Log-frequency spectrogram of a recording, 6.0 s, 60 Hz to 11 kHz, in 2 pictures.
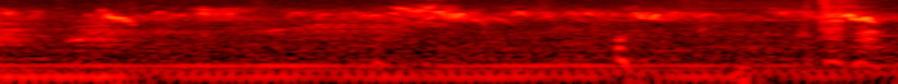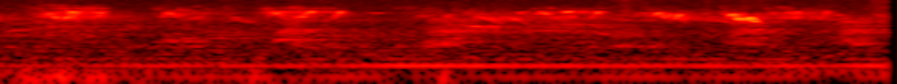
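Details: A female black-silver Miniature Schnauzer puppy, born 23 January 2015, gives thin, high squeaky whimpers in short bursts over a low mechanical hum.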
